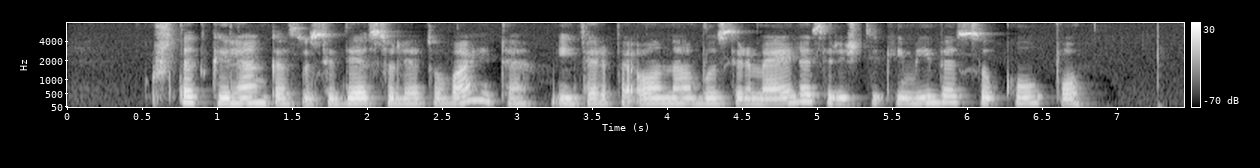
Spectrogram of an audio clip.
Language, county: Lithuanian, Vilnius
